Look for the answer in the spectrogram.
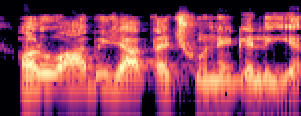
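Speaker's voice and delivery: usual speaking voice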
